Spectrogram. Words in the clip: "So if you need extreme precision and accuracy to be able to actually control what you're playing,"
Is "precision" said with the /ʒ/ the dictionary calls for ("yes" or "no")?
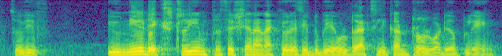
no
